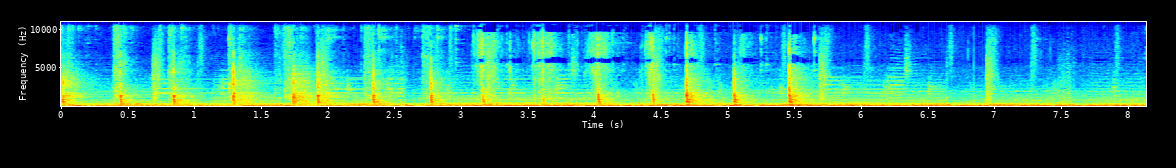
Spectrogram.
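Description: Chef's knife chopping tomatoes and spring onions on a wooden cutting board: a quick run of sharp chops, about three a second, that thins out near the end. Background music plays throughout.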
